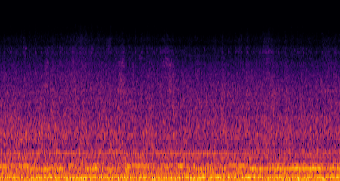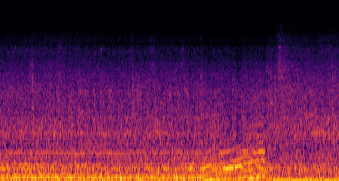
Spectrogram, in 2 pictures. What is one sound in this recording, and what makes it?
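An off-road vehicle engine drones steadily, then revs up.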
